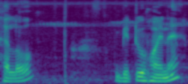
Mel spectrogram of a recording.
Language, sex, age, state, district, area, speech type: Assamese, male, 30-45, Assam, Golaghat, urban, spontaneous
